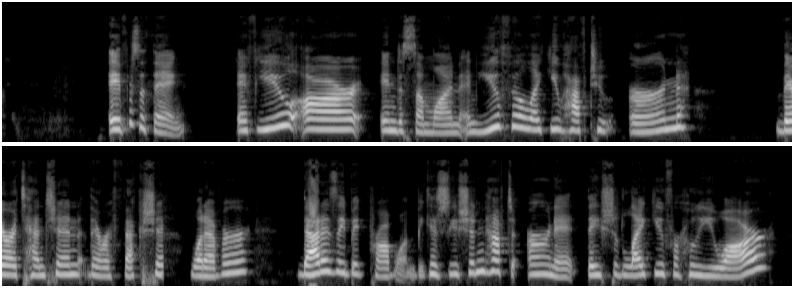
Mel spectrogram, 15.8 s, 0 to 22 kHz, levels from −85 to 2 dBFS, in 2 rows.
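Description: At 1.28 s and again from 9.50 to 9.52 s, damaged data in the compressed stream throws the decoder off sync; each spot is heard as a brief glitch in the speech. From 10.97 to 11.07 s, peaks driven about 4 dB past the stage's limit are flattened by hard clipping, adding a short crackle to the loudest syllables.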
